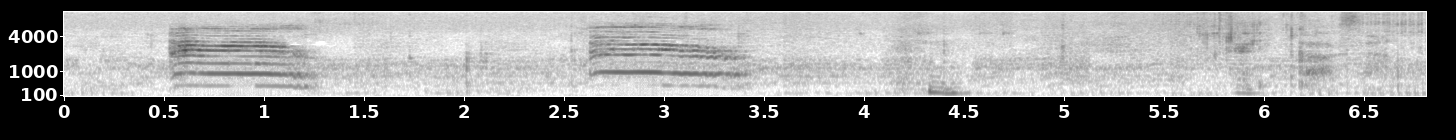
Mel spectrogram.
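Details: Indoor cat meowing sweetly while clinging affectionately to its owner; two drawn-out meows about two seconds apart, followed by a short low sound and faint rustling in a quiet room.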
